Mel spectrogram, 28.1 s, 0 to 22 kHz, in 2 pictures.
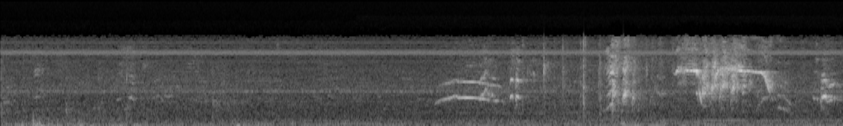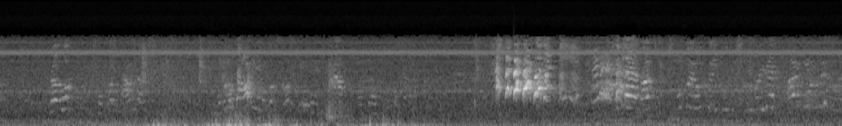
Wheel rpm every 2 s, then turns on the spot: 0, 0, 0, 0, 0, 0, 0, 0, 0, 0, 0, 0, 0, 0.
none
